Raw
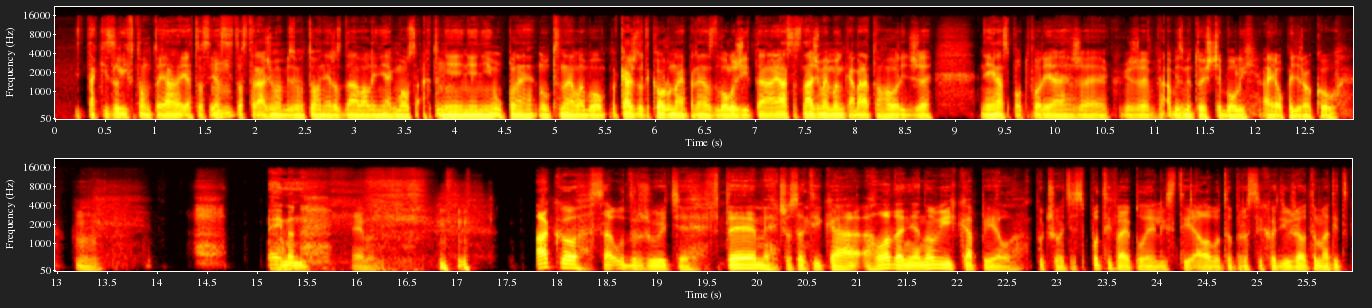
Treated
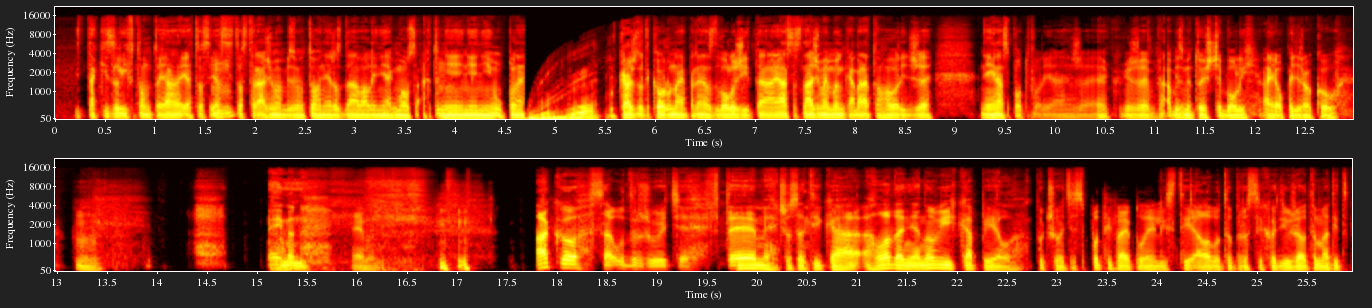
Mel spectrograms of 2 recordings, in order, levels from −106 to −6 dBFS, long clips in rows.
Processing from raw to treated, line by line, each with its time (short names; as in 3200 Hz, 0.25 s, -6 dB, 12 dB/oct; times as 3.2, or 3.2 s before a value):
4.69 tape start 1.13 s
9.7–10.43 compressor 12:1, threshold -37 dBFS
16.06–17.05 notch 1200 Hz
17.91–19.79 HPF 200 Hz -> 460 Hz
23.31–24.01 LPF 3400 Hz 24 dB/oct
